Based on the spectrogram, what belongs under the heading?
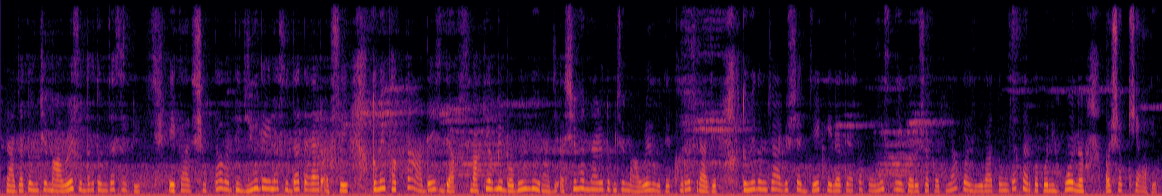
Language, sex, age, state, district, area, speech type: Marathi, female, 18-30, Maharashtra, Nashik, urban, spontaneous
